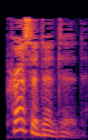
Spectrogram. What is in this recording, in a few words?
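"precedented", British English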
